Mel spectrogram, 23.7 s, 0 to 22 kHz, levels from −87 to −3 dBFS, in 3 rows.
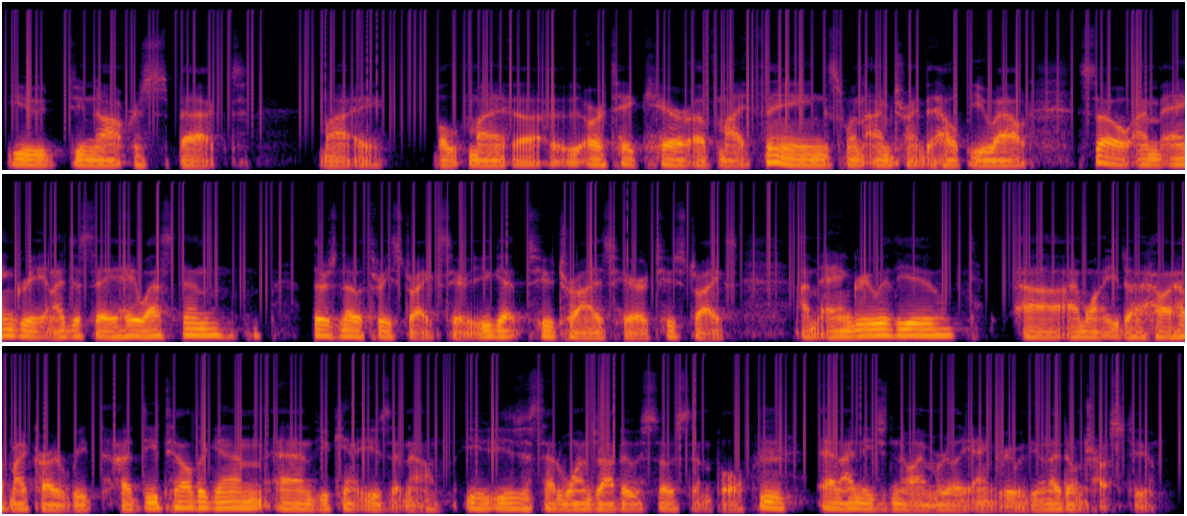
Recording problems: muffled; very; fading above 3.5 kHz
crackle, like an old record; noticeable; 15 dB below the speech

